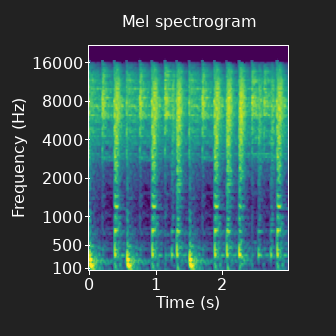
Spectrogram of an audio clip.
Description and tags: Old skool jungle break.
drumnbass, skool, break, amen, jungle, breakbeat, breaks, dnb, drums, old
